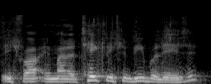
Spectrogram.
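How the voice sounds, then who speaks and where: An older man preaching a sermon, emphatic, asking rhetorical questions and pausing often with hesitations. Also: medium pitch, expressive, mellow.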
